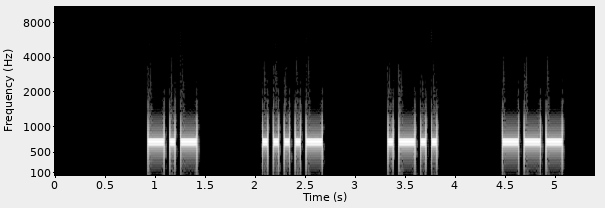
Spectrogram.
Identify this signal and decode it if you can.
Morse code, heard as a keyed tone, about 22 wpm, spaced as for 10 wpm, 700 Hz. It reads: K4LO
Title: USA Call Signs - 4 Characters - 4x Character Spacing - 22wpm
